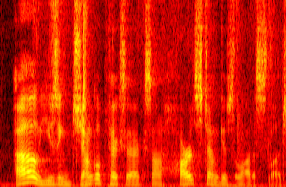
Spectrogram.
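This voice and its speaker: With vocal fry and a fairly high pitch, a man talks at a fairly quick pace in a very clean recording with a silent background. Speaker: gaming streamer. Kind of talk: live gameplay commentary. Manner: fast.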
